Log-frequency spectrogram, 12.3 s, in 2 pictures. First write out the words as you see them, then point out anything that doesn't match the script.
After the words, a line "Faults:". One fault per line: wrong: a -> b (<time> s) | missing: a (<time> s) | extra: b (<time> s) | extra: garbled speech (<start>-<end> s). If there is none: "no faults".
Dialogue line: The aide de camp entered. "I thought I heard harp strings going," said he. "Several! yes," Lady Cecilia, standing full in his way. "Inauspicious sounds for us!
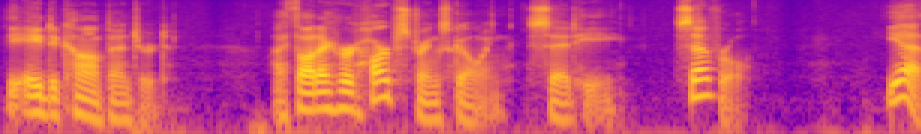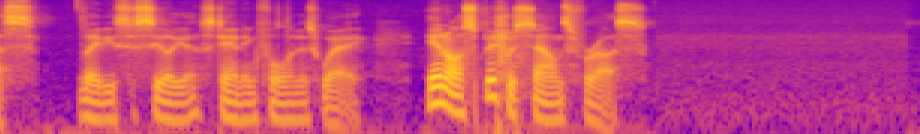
The aide de camp entered. "I thought I heard harp strings going," said he. "Several! yes," Lady Cecilia, standing full in his way. "Inauspicious sounds for us!
Faults:
no faults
